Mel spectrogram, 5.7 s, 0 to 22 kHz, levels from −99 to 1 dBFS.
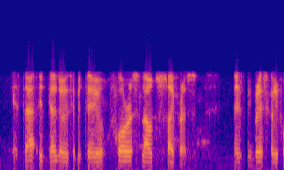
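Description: From start to finish the speech carries the sound of the G.723.1 codec, heavily damaged. Energy sits only between about 150 Hz and 3.5 kHz, which fits a 6.3 kbit/s G.723.1 stream. The slowly updated voice model leaves the speech muffled and hoarse, with smeared consonants. On a spectrogram the top edge is hard and flat, and formant bands look blocky in 30 ms steps.

Just after "enterrado en el", from 1.82 to 1.94 s, VoIP packet loss concealed by the speech codec briefly takes over. The gap fits one lost 30 ms frame. The decoder repeats its last pitch and filter, so a short, fading stretched sound replaces the speech, and the voice stays weak for a short while after. The waveform dips in amplitude.

A worse concealment stretch runs from 4.76 to 5.09 s. About 180 ms went missing, scattered over 240 ms, with the longest unbroken hole lasting 120 ms. There the sound is stretched out, fades and then mutes, then stumbles back in weak and distorted. 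A spectrogram shows the stretched sound fading out, and the waveform shows a tapering envelope.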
